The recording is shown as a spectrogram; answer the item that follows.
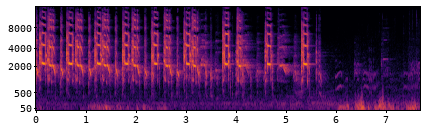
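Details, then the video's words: Female francolin calling, used as a lure for catching birds: a run of harsh, squawking notes, about two per second, for nearly six seconds, then a softer close with faint low rustling. "Female Teetar ka clear and saaf awaz"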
